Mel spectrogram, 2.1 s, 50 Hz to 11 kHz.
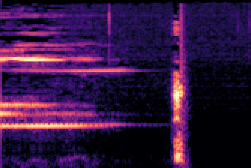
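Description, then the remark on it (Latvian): An electric bell rings to call a vote on proposal number 85, Deputy Pucens's proposal, with a steady, bright tone that fades out over about a second, followed by a brief, sharp knock. No one speaks. “Lūdzu zvanu balsosim par 85.”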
